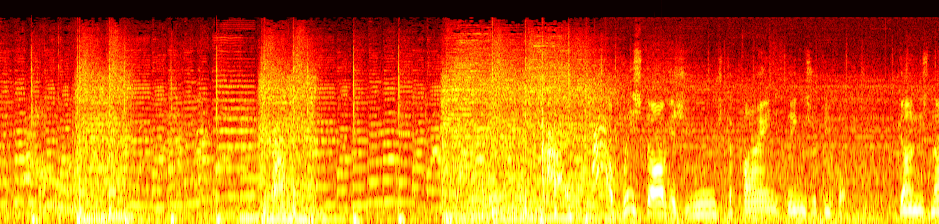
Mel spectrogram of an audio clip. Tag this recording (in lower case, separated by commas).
speech, pets, bow-wow, whimper (dog), animal, dog, music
